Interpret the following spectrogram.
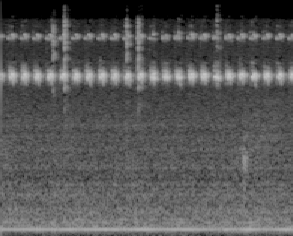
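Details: An unseen cricket indoors keeps up rapid, evenly spaced high-pitched chirps, roughly four a second, over a constant low hum, with a couple of faint clicks.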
